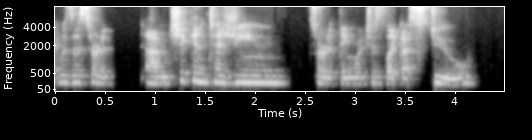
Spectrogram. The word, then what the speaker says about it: tagine: Can I ask, where is chicken tagine? Is that how it's pronounced?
